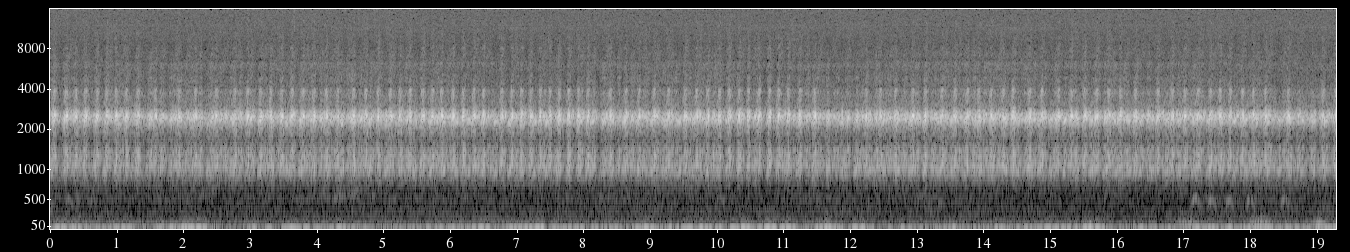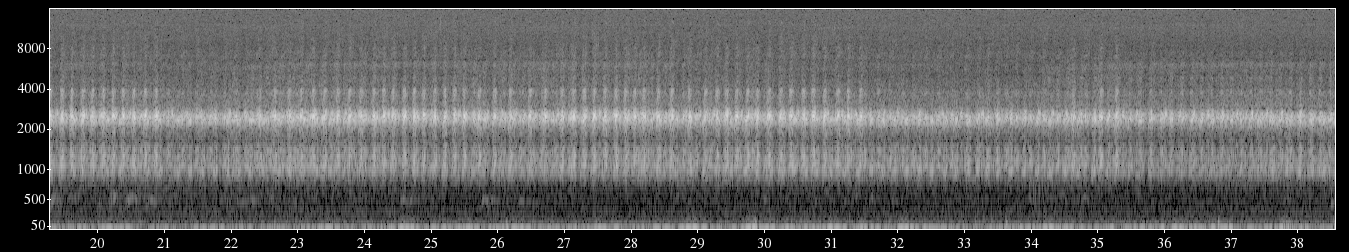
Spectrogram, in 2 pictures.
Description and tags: The sound of frogs croaking in the evening at the lake recorded with Tascam DR 40X
croaking, frog, field-recording, croak, lake, pond, frogs, ambiance, nature, spring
